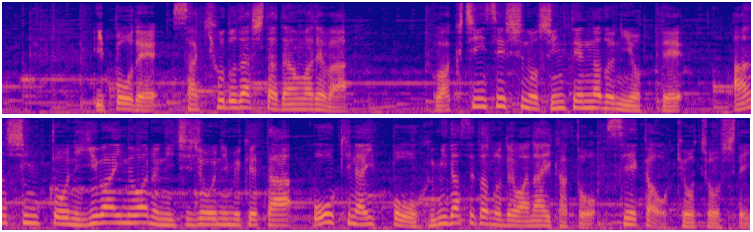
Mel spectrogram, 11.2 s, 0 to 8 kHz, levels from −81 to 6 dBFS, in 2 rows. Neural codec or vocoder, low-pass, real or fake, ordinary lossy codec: codec, 16 kHz, 16 kbps, FreqCodec, smaller model; none; fake; none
